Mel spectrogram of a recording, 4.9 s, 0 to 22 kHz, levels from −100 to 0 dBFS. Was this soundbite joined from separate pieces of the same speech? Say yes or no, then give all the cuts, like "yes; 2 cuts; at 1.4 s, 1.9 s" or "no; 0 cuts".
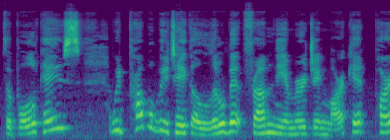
no; 0 cuts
